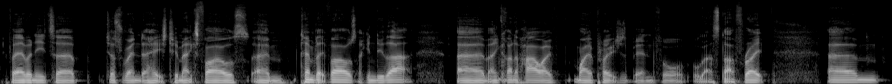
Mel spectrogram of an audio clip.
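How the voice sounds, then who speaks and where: A man with a deep voice, a little croaky from a sore throat, explains his project layout in an easygoing, rambling way. The sound is dry and close, with no room around it. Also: little pitch movement, brisk, a little mellow, no echo. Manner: loose and conversational, lots of ums and "kind of". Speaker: software developer walking through code. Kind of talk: casual screen-share code walkthrough.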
